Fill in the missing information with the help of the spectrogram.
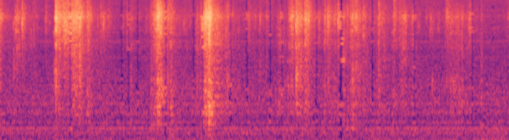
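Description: A trading-card pack wrapper crinkling and tearing as it is ripped open by hand, in several short rustling bursts, the loudest about two seconds in.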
